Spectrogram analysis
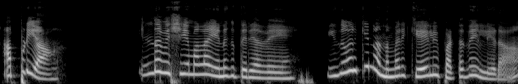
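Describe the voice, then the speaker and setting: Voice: very high-pitched, very animated, a little fast, dry recording, clean studio sound, exaggerated voice. A performer voicing a grumpy, sarcastic grandmother in a family comedy cartoon, scolding and brushing off her grandson. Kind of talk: family comedy skit dialogue.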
